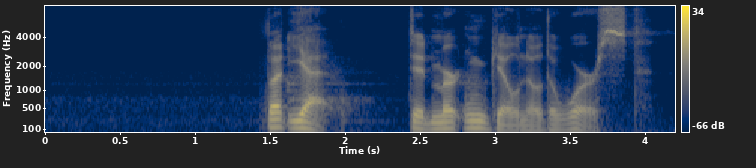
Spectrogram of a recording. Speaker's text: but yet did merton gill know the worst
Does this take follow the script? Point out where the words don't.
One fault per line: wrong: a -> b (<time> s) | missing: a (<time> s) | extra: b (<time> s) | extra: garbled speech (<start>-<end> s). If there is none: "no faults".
no faults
